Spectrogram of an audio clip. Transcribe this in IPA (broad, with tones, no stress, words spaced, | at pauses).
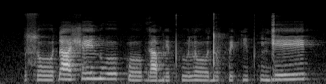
soː˨ɗa˦˨ ʃeː˦n woː˦k͡poː˨ ɡa˨˦be˨pʰu˨˦ loː˨do˨k͡pɪ˨ ki˨pʰĩ˨ɡeː˨˦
